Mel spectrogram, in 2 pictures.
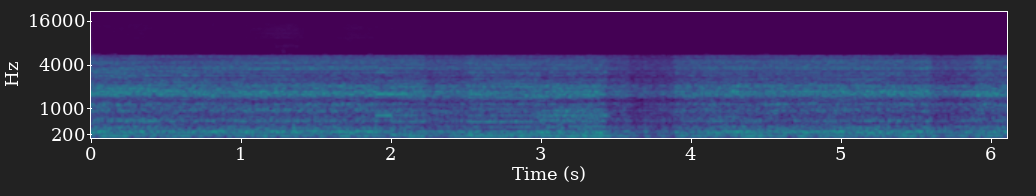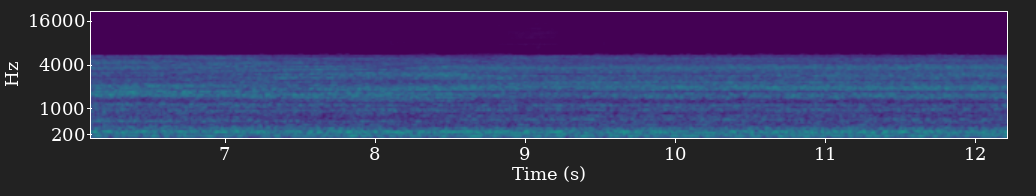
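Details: Icom IC-7100 (replaced a TS-2000) on the 2m band: steady harsh rushing static with no break swamps local repeaters and weak stations. It seems to occur only when two signals transmit together around 145.1 MHz and is easier to hear in AM; source unidentified.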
